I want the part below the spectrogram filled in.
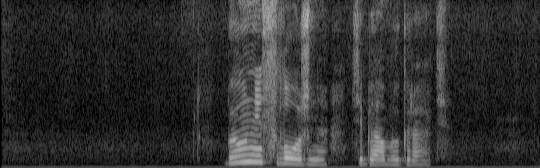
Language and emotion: Russian, neutral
